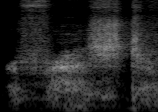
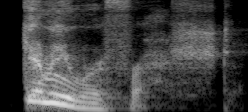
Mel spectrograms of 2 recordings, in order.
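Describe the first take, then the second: First: Breathy whisper of refreshed, softly. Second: Higher, louder, slower call; loud demand for refreshed. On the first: Host whispering the chat word refreshed to viewers. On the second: Host loudly calling chat to type refreshed. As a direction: belt it to the crowd. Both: Shown as a demonstration. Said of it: "I wanna see the word refreshed".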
